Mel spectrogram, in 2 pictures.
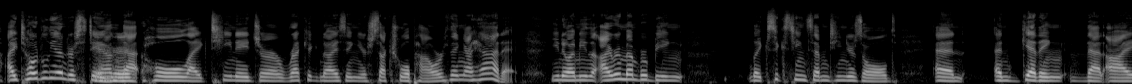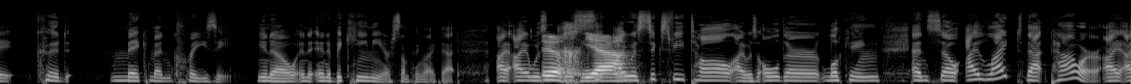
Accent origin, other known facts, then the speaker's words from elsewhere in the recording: Los Angeles, California, United States; I mean, I just know that growing up in Los Angeles and being in the, you know, entertainment industry, it fucked me up.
